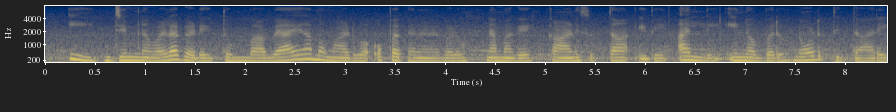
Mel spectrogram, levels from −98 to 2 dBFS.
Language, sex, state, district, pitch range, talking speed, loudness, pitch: Kannada, female, Karnataka, Gulbarga, 155-180 Hz, 100 wpm, -23 LUFS, 165 Hz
